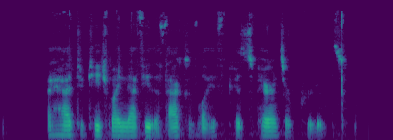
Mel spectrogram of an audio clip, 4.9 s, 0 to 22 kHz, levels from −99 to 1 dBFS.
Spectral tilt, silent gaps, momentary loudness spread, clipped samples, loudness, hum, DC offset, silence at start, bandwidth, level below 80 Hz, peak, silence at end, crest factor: -4 dB/octave; 2.81-2.85 s, 3.67-3.71 s, 4.08-4.14 s; 12 LU; under 0.1%; -45 LUFS; none; under 0.1%; 0.6 s; 16.5 kHz; -86 dBFS; -24 dBFS; 0.6 s; 22 dB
